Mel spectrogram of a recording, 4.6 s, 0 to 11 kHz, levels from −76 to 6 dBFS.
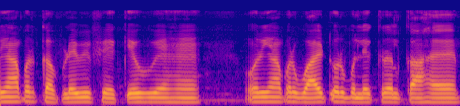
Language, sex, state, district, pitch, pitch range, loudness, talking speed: Hindi, male, Jharkhand, Ranchi, 135 Hz, 135-145 Hz, -16 LUFS, 210 wpm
